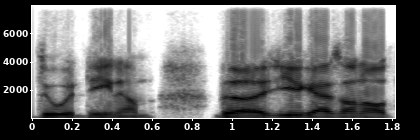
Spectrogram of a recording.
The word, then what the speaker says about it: duodenum: The The pancreas and the duodenum of the small intestine, not duodenum. I hate when people say duodenum. It's pronounced duodenum.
